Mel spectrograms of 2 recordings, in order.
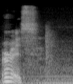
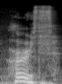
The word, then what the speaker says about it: Hearth: A cave at the very center of the timber earth. I'm gonna keep mispronouncing that and I'm sorry, but it's just very awkward for me to read it right. Hearth.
